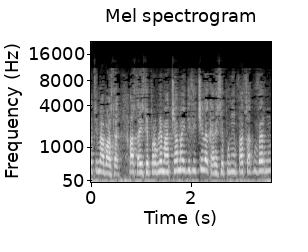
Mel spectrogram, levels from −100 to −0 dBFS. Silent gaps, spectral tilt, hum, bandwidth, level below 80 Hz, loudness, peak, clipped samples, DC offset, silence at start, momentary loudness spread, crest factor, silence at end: none; -4.5 dB/octave; none; 11.5 kHz; -34 dBFS; -16 LUFS; 0 dBFS; under 0.1%; under 0.1%; 0 s; 6 LU; 16 dB; 0 s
